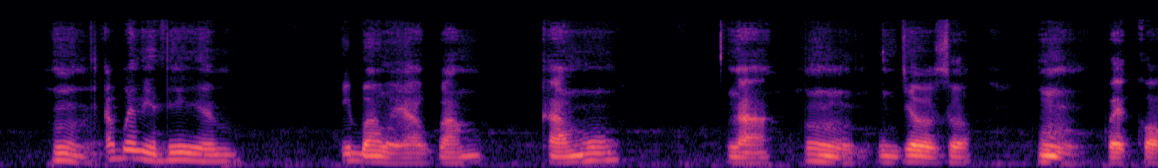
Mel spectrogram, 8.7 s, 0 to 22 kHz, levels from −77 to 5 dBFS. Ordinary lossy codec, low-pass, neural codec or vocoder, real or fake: none; 14.4 kHz; codec, 32 kHz, 1.9 kbps, SNAC; fake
